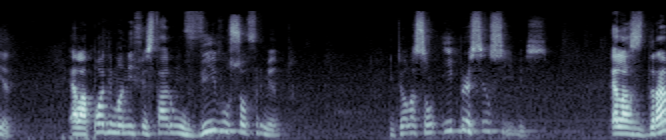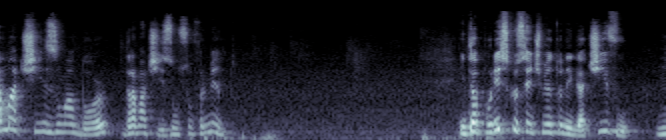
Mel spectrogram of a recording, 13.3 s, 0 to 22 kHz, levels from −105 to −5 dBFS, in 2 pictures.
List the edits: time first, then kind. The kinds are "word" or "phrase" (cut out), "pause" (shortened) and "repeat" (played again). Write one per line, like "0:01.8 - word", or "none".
none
